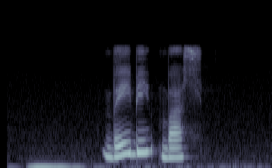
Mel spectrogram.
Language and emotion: Russian, neutral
